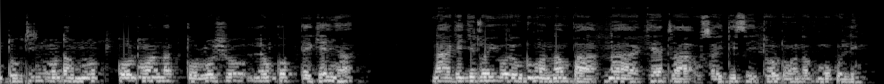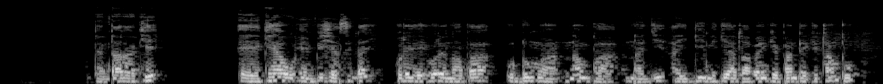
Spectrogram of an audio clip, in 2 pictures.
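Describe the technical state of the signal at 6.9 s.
At 6.9 s the speech carries the same AAC compression damage heard across the whole clip, and it's plainly audible. The top end is cut off and dull, with gaps in the spectrum, so sibilants come out fizzy and sustained sounds warble. The likely cause is an AAC-LC encode starved of bits, consistent with roughly 24 kbps, where the encoder lowers its bandwidth and drops or noise-fills bands it can't afford.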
